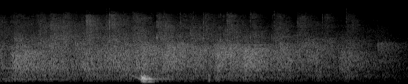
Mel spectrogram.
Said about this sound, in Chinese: 非常感谢我们教会的同工，一个小时以后就不见了，为他们拍手鼓掌一下。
